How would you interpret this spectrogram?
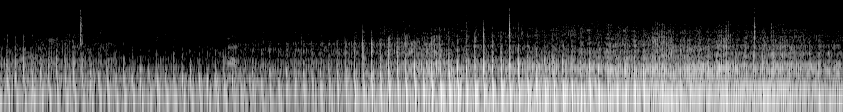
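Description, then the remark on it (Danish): A military helicopter, painted black and green and carrying soldiers, thunders fast and low over the treetops, its rotor chopping in a fast, steady rhythm that swells louder as it passes, with a deep engine roar underneath. “Helikopteren drøner hurtigt hen over toppen af træerne, og soldaterne kigger ud af vinduerne.”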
